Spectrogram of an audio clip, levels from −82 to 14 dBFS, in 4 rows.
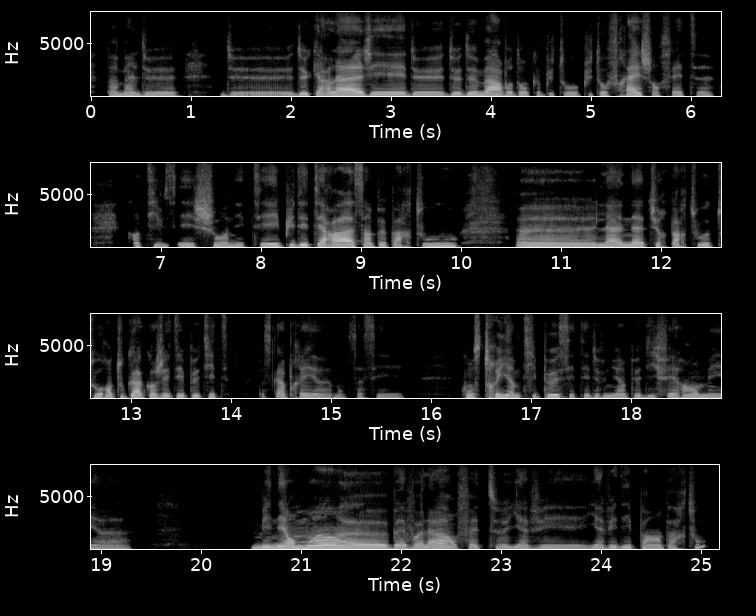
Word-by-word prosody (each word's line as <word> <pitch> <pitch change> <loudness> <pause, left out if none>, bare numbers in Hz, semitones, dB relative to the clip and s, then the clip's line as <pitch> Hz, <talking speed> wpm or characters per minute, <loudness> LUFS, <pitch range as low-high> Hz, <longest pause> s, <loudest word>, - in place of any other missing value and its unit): pas 160 -1 -5
mal 150 0 -3
de 145 -2 -4 0.4
de 195 +3 -7
de 165 +2 +1
carrelages 170 +1 +4
et 155 -2 +2
de 155 +1 -2
de 160 0 -2
de 170 +1 0
marbre 170 -1 +3
donc 155 0 -6
plutôt 160 +1 -10
plutôt 170 0 -9
fraîche, 190 +5 -1
en - - -7
fait, 165 - -9
heu, 155 -1 -9 0.4
quand 165 0 -10
il 155 -1 -7
faisait 80 - -4
chaud 185 - -3
en 160 -2 -2
été. 190 +7 0
Et - - +2
puis, 170 - -3
des 170 0 +5
terrasses, 175 +1 +6
un 160 - 0
peu 165 +3 -3
partout, 215 +5 -3 0.6
heu, 155 -3 +1
la 170 +2 +2
nature 170 +2 0
partout 155 +1 -4
autour. 160 +10 -2
En 180 - +2
tous 195 - -7
cas, 185 -3 +4
quand 175 - -2
j'étais 165 0 -2
petite, 170 +7 -6 0.3
parce - - -18
qu'après, 165 0 -4
heu, 145 -2 -7
bon 150 0 -12
ça 160 - -15
c'est 140 - -14 0.6
construit 205 +3 0
un 170 - -1
petit 170 +1 -10
peu, 195 +4 +4
c'était 155 -5 -9
devenu 165 0 -4
un 160 - -3
peu 170 +1 -6
différent 170 +6 -4
mais 165 -5 -3
heu 155 0 -8 1.3
mais 175 0 +3
néanmoins, 200 +5 +7 0.4
heu, 160 - +1
bah, 170 +1 0
voilà, 185 +6 +2
en 175 - -3
fait, 180 +1 -9
heu, 165 -1 -4
il 170 - -7
y 170 - -3
avait 155 -1 -6
il 145 - -10
y 155 - -3
avait 155 +1 -3
des 155 0 -2
pins 160 +1 -5
partout. 165 - -9
165 Hz, 180 wpm, -23 LUFS, 155-180 Hz, 1.3 s, néanmoins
